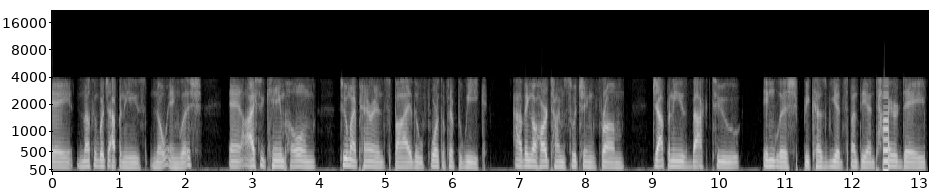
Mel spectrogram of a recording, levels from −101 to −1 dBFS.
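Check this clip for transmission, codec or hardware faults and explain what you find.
Two faults are present: a narrowband Bluetooth headset codec across the whole clip, and a short run of repeated headset packets near the end.

Bluetooth CVSD headset codec, throughout: the speech is plainly damaged, with nothing above 4 kHz, scratchy s sounds, and a granular hiss beneath it. CVSD sends one up-or-down bit per sample, consistent with a 64 kbps link, and its adaptive step lags loud high sounds. That grainy slope-overload texture distinguishes it from a filtered or transform-coded narrowband line.

Bluetooth headset packet repeated, 12.47 to 12.56 s: a steady buzz near 267 Hz replaces the speech. Voice packets were lost, about 70 ms' worth, which points to roughly 19 packets, and the chip replayed the last good packet every 3.75 ms. The result is a pitched buzz rather than the silence of a plain dropout.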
